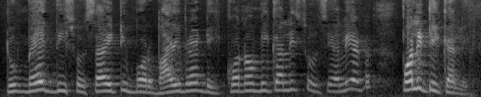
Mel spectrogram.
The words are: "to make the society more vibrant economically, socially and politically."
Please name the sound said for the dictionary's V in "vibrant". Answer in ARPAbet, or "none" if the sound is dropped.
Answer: B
